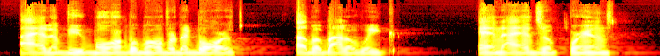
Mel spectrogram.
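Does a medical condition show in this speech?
Yes: laryngectomy, total laryngectomy with electrolarynx; voice box removed for laryngeal cancer from smoking cigarettes, electric wand held to throat; robotic electric wand voice, hard to understand at first, talking effortful, wand not hard to learn.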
